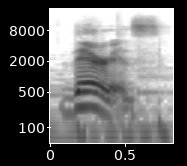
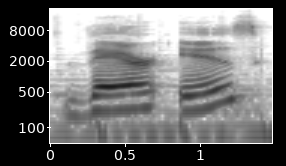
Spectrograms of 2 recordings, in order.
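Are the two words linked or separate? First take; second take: linked; separate. First: An extra sound links the two words. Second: The two words are said separately.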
